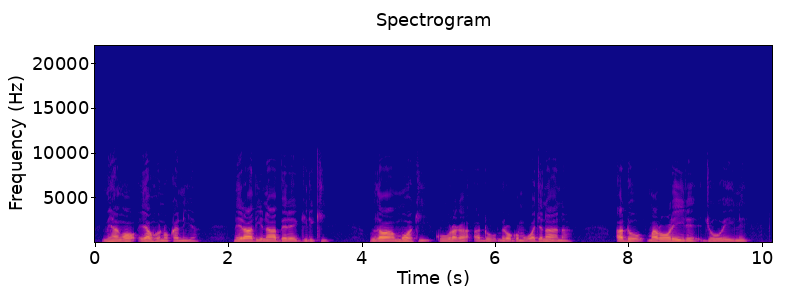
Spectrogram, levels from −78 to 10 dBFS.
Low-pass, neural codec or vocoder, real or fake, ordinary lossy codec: 10.8 kHz; none; real; none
